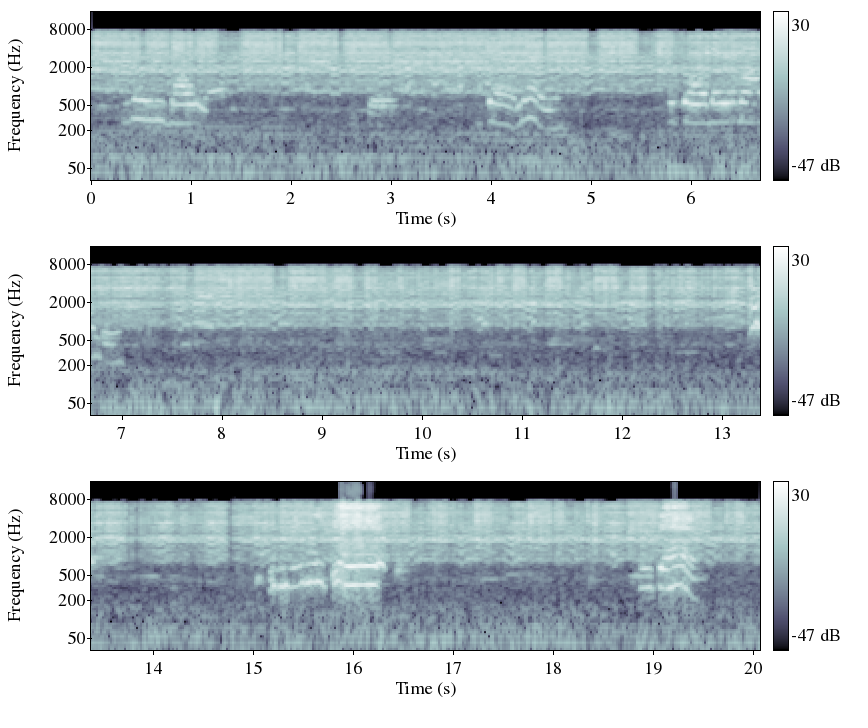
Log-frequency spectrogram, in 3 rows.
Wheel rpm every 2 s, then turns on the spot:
110, 110, 110, 110, 120, 120, 110, 120, 120, 110.
none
